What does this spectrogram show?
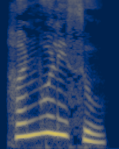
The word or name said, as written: ಹಣ್ಗೊಳಿಸು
